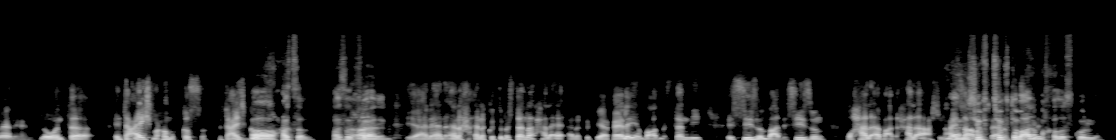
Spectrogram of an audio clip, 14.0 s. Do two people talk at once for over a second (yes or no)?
yes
